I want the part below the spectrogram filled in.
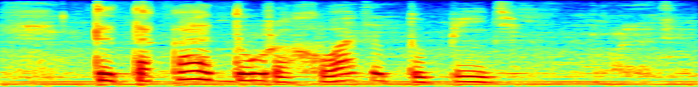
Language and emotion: Russian, angry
